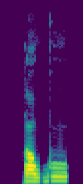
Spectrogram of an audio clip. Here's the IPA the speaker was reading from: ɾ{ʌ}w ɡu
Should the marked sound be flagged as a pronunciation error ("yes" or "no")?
no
